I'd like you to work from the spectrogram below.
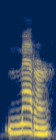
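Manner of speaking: matter with T softened to an R-like flap; American flapped T. Shown as a demonstration. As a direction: say matter American-style, like merrer. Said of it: "T가 양쪽에 모음이 있게 되면 R 발음".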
